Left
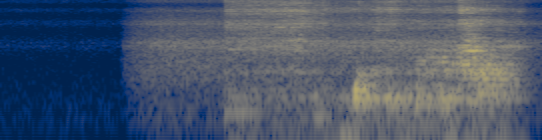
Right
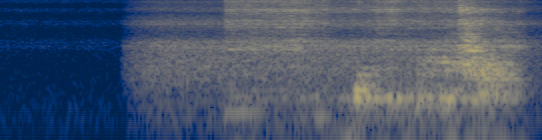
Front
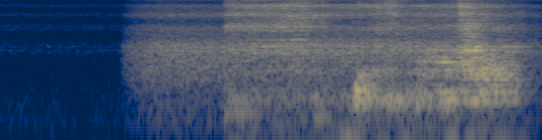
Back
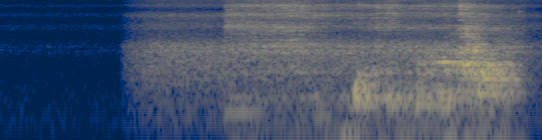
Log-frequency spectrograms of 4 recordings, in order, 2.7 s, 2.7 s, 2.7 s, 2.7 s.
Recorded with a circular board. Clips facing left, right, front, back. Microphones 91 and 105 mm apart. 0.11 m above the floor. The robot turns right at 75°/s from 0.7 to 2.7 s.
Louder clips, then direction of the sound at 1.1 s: Left 1 dB, even; 50° left.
